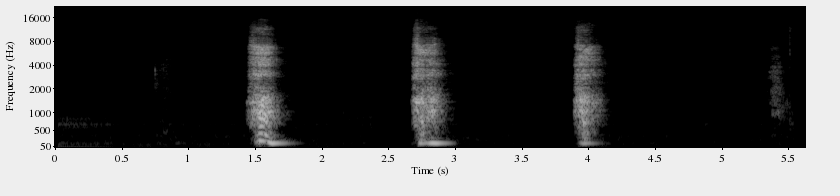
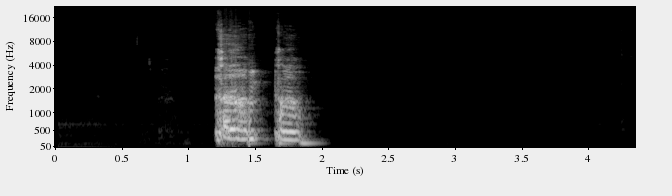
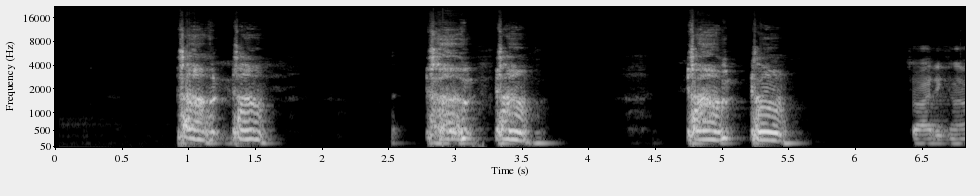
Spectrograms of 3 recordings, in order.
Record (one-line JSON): {"exhalation_length": "5.6 s", "exhalation_amplitude": 26503, "exhalation_signal_mean_std_ratio": 0.27, "cough_length": "4.4 s", "cough_amplitude": 32768, "cough_signal_mean_std_ratio": 0.29, "three_cough_length": "6.8 s", "three_cough_amplitude": 31809, "three_cough_signal_mean_std_ratio": 0.46, "survey_phase": "beta (2021-08-13 to 2022-03-07)", "age": "65+", "gender": "Female", "wearing_mask": "No", "symptom_cough_any": true, "symptom_runny_or_blocked_nose": true, "symptom_sore_throat": true, "smoker_status": "Never smoked", "respiratory_condition_asthma": false, "respiratory_condition_other": false, "recruitment_source": "REACT", "submission_delay": "1 day", "covid_test_result": "Negative", "covid_test_method": "RT-qPCR"}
